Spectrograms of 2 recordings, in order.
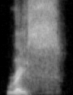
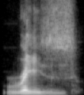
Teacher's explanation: in the first one you can just feel the air coming through your mouth and the second one you can feel the vibration in your throat and that's the difference between s and z race rays okay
